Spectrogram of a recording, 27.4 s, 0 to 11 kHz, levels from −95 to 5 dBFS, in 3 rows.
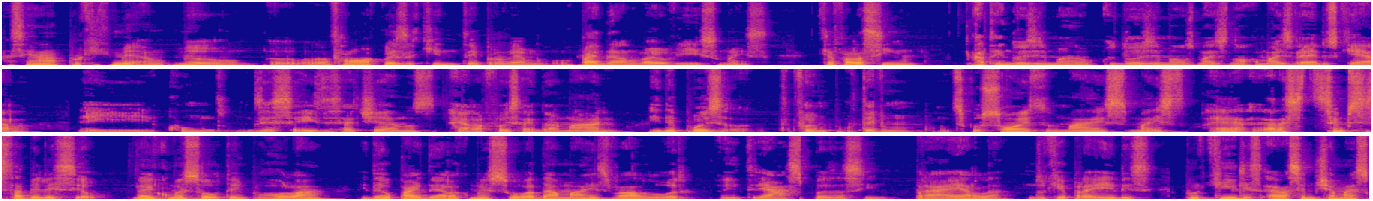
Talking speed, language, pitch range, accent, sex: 210 wpm, Portuguese, 90-130 Hz, Brazilian, male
